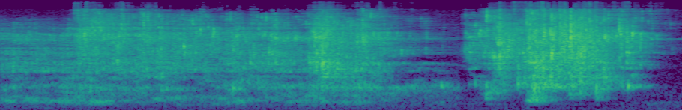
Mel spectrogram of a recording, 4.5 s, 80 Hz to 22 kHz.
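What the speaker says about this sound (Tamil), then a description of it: "நான் 6 கப்பு தண்ணி சேர்த்துருக்கேன்" Water pours in a steady rush into a cooking pot holding chicken and basmati rice, splashing loudly near the mic with a brief pause before a heavier second pour.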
